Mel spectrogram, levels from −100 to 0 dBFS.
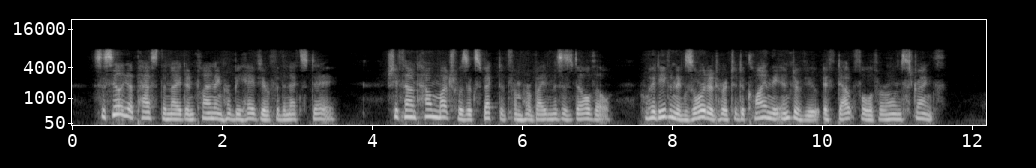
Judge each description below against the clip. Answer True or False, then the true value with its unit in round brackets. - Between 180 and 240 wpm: True (185 wpm)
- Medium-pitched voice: True (165 Hz)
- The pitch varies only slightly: False (3.8 semitones)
